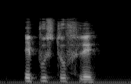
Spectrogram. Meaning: to amaze, to stupefy, to flabbergast
- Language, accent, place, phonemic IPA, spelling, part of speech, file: French, France, Lyon, /e.pus.tu.fle/, époustoufler, verb, LL-Q150 (fra)-époustoufler.wav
